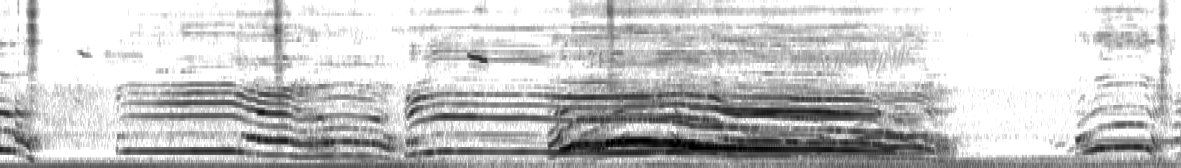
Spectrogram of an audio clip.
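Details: Captive-born gray wolves of a main enclosure pack howl together in long sliding tones rising and falling, several voices overlapping into a chorus, with howls from neighbouring wolf enclosures also audible.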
